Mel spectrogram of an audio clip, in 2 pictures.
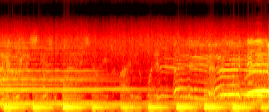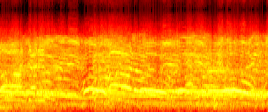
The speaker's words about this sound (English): He's speaking tonight. A meeting in the square. He's speaking to the crowd.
